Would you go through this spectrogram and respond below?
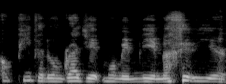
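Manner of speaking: put-on whisper. Retelling telling mom at a graduation his name was missing: imitating own past whisper. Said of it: "I whispered to my mom".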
